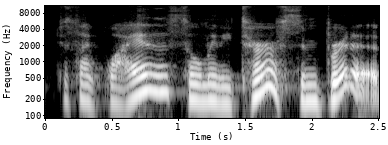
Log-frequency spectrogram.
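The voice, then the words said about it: Put-on American accent. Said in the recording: “I love your American accent.”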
